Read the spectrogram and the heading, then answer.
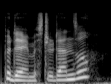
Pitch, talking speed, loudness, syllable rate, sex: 225 Hz, 215 wpm, -16 LUFS, 5.4 syllables/s, female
